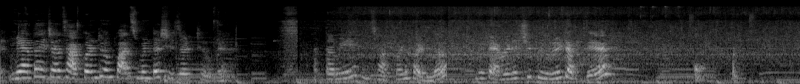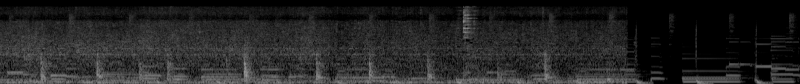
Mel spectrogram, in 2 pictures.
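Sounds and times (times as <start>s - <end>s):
curry sizzling in frying pan: 3.0s - 14.3s.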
